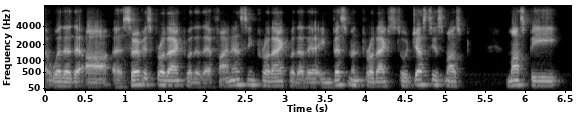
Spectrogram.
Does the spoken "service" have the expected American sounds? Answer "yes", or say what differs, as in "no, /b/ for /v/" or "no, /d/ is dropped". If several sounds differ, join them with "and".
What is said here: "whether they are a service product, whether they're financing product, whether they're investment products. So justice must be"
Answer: yes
